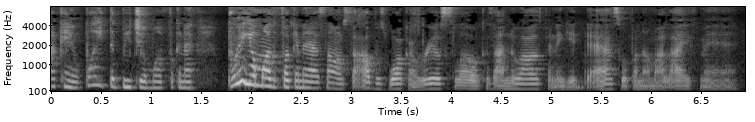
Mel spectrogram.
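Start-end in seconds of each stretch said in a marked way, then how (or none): 0.0-2.9 higher, fast, angry threat rising to a yell, imitating the aunt. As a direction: threaten the beating, then bark the order. Auntie threatening a beating.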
